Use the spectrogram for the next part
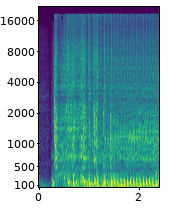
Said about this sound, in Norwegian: Jeg har kjøpt meg en eh, gressklipper som jeg klipper og kjører litt med.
